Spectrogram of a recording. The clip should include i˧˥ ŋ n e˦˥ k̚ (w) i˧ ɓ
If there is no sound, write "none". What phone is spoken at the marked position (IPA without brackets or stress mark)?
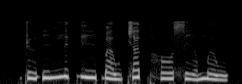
ɣ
